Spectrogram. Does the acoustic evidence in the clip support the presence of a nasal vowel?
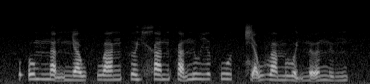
no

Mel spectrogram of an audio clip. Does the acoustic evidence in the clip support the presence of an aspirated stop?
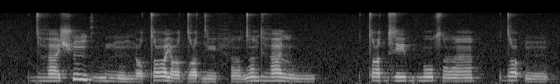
no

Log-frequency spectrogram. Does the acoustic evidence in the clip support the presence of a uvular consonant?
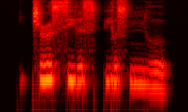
no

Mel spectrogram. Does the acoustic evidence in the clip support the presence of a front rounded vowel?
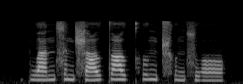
no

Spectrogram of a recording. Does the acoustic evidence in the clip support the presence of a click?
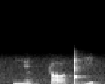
yes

